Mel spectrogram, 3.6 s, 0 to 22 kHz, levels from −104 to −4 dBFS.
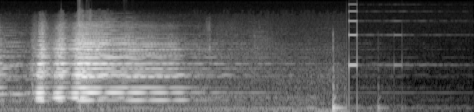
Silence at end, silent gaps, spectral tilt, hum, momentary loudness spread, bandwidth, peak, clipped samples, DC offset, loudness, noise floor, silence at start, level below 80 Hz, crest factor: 0.85 s; none; -0.5 dB/octave; none; 22 LU; 19.5 kHz; 0 dBFS; under 0.1%; under 0.1%; -14 LUFS; -62 dBFS; 0 s; -52 dBFS; 20 dB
